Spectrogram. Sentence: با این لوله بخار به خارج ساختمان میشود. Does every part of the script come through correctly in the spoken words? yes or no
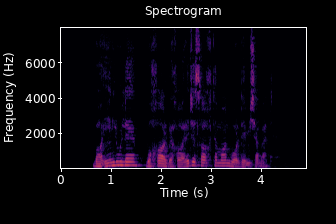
no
